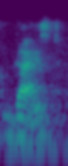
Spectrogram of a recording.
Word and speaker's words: Geist: Geist, the German term is Geist. It should be pronounced as Geist.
